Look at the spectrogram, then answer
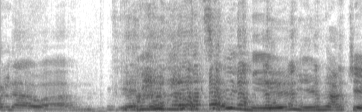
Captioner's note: laughing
